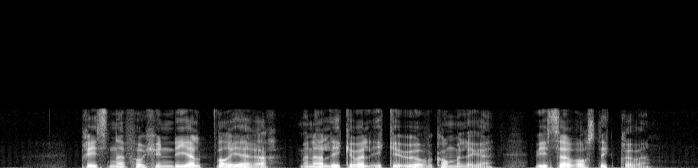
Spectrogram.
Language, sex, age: Norwegian, male, 29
